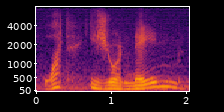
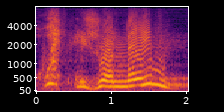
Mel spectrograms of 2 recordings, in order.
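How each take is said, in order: First: Stern question. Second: Slow, higher, louder demand; king reddening with rage, slow and loud; rising anger. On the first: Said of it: "the smile left the king's face". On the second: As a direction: let the anger build in every word. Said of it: "the king began to crimson". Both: A narrator's reading.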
